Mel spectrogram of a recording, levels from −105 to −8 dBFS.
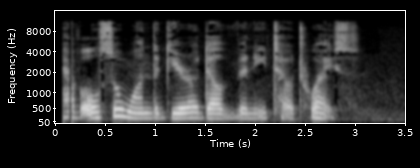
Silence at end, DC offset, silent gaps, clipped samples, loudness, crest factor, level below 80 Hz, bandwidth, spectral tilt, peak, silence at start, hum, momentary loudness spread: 0.55 s; under 0.1%; none; under 0.1%; -29 LUFS; 16 dB; -76 dBFS; 11.5 kHz; -5 dB/octave; -12 dBFS; 0.05 s; none; 11 LU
